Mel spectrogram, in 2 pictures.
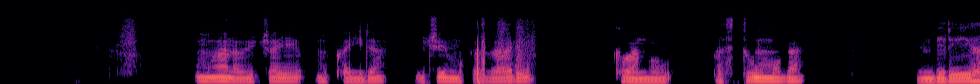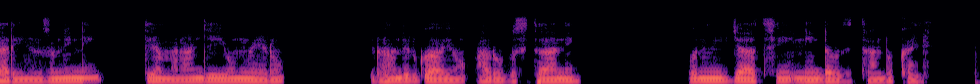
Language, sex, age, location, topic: Kinyarwanda, male, 25-35, Kigali, health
